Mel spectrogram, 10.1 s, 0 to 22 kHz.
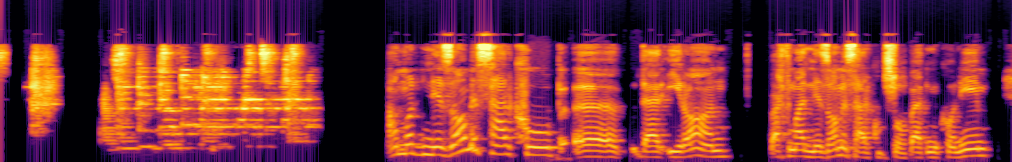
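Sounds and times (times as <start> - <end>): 
phone ringing with an electronic ringtone: 1.0 - 3.2
speech: 1.1 - 1.8, 3.9 - 10.1.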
